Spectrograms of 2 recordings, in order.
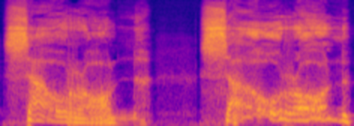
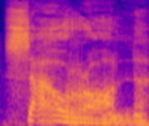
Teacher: You can hear the rolling R, Sauron. That's something you hear in Welsh.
